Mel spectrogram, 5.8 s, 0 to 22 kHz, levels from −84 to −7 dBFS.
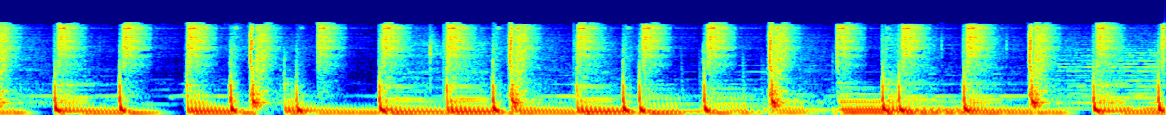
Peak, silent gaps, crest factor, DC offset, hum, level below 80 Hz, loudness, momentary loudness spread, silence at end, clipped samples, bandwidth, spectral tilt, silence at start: -2 dBFS; none; 18 dB; under 0.1%; none; -28 dBFS; -19 LUFS; 4 LU; 0 s; under 0.1%; 11 kHz; -3.5 dB/octave; 0 s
